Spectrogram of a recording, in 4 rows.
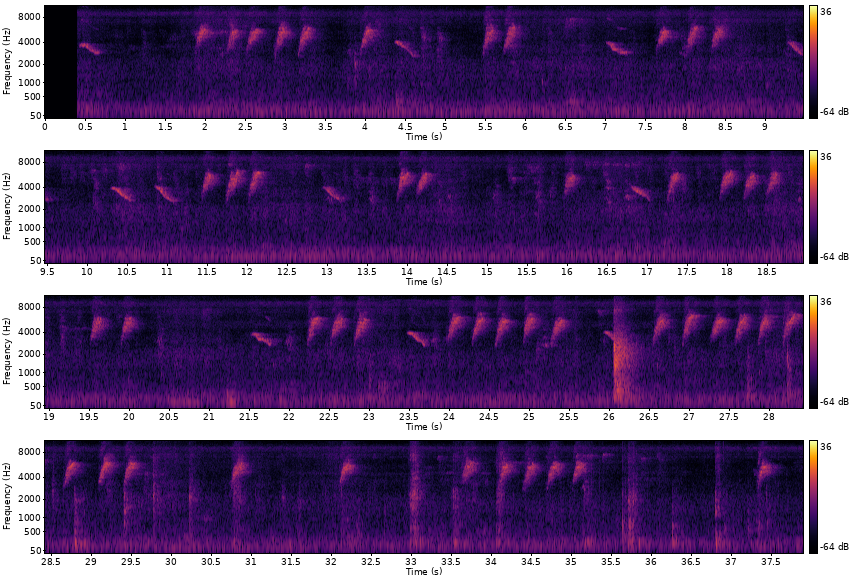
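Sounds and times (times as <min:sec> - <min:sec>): songbird singing: 0:00.4 - 0:37.9
sharp knock: 0:26.0 - 0:26.5.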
